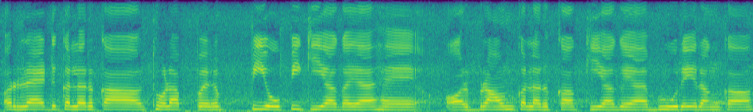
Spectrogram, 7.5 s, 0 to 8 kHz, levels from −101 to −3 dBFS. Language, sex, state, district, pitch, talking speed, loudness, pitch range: Hindi, male, Madhya Pradesh, Katni, 220 Hz, 150 wpm, -14 LUFS, 215-230 Hz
